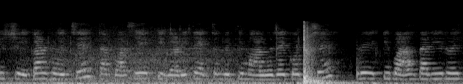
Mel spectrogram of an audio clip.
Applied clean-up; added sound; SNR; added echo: none; Sliding door; -1 dB; reverberation time 0.3 s.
